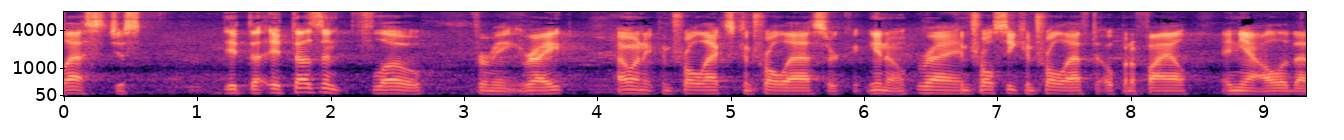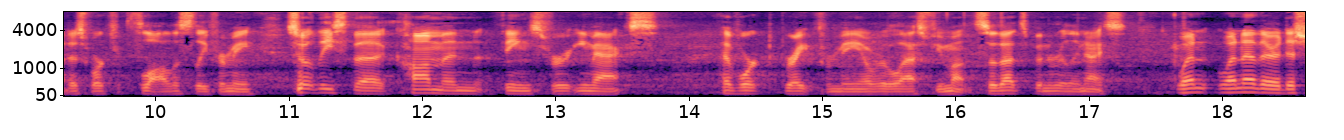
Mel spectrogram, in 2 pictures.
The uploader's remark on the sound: This episode is live at the Microsoft Build 2017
